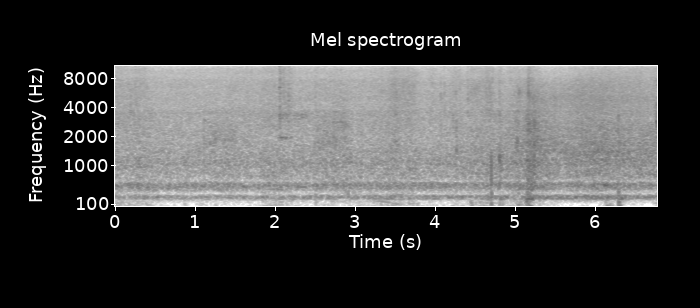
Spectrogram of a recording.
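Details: Honey bees at a nest inside a 4-metre-long bamboo stem, giving a steady, even droning hum with two low tones that hold throughout, plus a few soft knocks and thumps near the end.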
